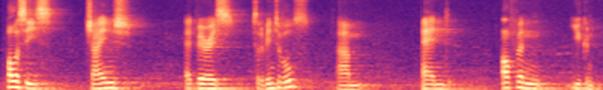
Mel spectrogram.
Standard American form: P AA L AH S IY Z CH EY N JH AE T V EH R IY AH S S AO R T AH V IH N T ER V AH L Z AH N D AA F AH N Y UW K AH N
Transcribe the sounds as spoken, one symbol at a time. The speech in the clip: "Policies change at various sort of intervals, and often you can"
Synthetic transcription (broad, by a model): P AA L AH S IY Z CH EY N JH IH T V EH R IY AH S S AO R T AH V IH N T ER V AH L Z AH N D AA F AH N Y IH K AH N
